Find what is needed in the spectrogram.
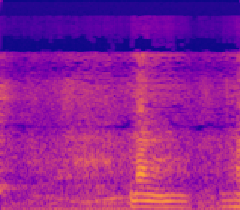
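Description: A man's voice giving a Buddhist sermon in Khmer: a pause of about a second, then a short spoken phrase. A steady low hum runs underneath.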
